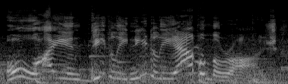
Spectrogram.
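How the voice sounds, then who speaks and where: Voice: high-pitched, wildly swooping pitch, normal speed. An actor voicing a quirky, spiny creature who works as a train conductor and talks in folksy wordplay. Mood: jolly. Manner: folksy wordplay, singsong delivery. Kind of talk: game cutscene voice acting. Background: game score music.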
